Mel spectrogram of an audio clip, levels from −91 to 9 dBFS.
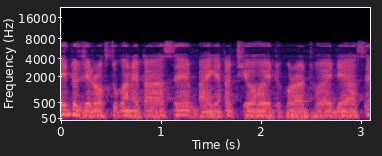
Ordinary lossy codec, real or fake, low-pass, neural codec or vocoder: none; fake; 7.2 kHz; vocoder, 24 kHz, 100 mel bands, Vocos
